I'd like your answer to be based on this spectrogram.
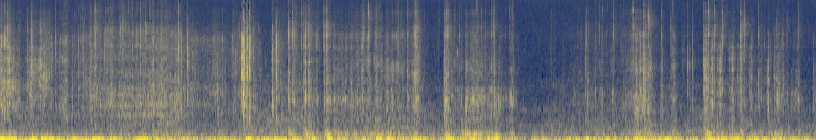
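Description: Long nails scratch and tap a small, flat, rectangular scrub sponge with a gold metallic mesh covering over a soft filling. The result is a steady stream of quiet, crinkly scratches and rapid clicky taps with bright, papery edges over a low, constant hum.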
